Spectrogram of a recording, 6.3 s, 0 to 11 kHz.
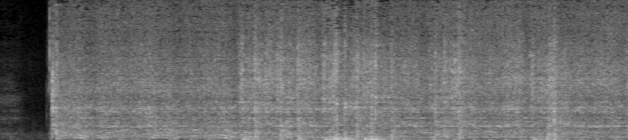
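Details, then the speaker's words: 1969 Chevy 327 small-block V8 on a wheel dolly, kept alive on starting spray with ATF in the mix (expected to smoke): sharp catch, then a rough, busy roar that holds steady without dying; engine running on spray. "It's going to smoke a little bit cuz all the ATF in that mixture, but all right. See if I can keep it running on the spray."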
